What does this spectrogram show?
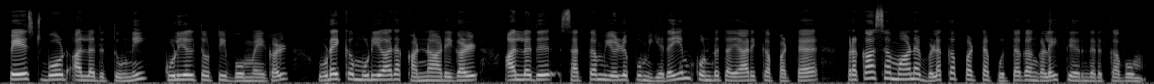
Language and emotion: Tamil, neutral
